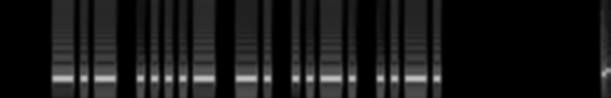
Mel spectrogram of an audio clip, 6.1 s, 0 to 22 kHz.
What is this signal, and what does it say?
Morse code, heard as a keyed tone, about 17 wpm, 700 Hz. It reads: K4NFF
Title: USA Call Signs Repeated 2x 17wpm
